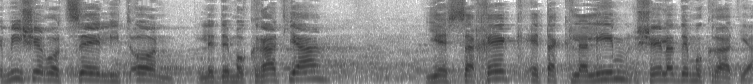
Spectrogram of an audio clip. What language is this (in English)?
Hebrew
